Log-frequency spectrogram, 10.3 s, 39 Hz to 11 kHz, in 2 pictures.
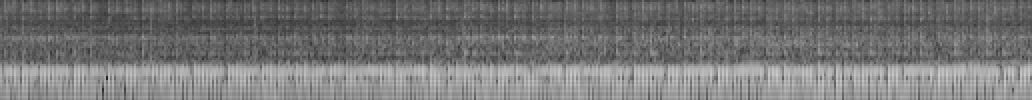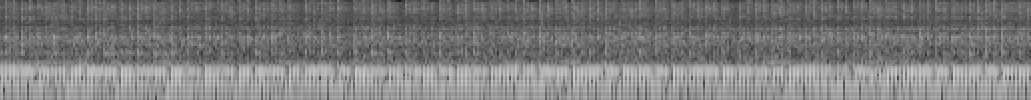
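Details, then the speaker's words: Early 1968 rally VW Beetle with freshly built 1776cc air-cooled flat-four, first start and break-in after install, about 95°F ambient. Steady fast-idling rumble with strong even drone, no knocks: normal running during break-in. "finally this car's got a motor she's got the heart back in it the heart transplant is has been done and now we're going to fire it up and break it in and uh go from there"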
